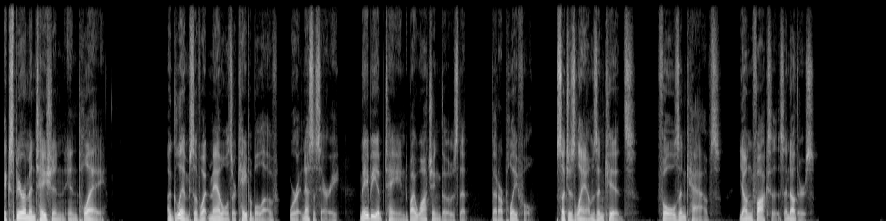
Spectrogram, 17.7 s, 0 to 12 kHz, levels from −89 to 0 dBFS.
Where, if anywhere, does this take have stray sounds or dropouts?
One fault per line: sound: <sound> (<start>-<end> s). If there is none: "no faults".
no faults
